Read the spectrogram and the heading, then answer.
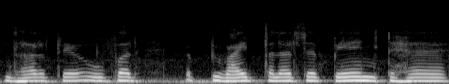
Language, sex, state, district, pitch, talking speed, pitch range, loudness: Hindi, male, Punjab, Fazilka, 165 Hz, 105 wpm, 155-170 Hz, -13 LUFS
